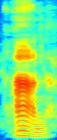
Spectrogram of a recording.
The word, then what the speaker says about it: Avon: It's quite cool because that river down there is pronounced Anne, the River Anne, but it's spelt River Avon.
